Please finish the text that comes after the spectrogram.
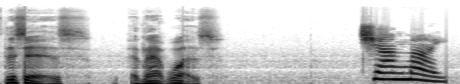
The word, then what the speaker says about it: Chiang Mai: Or to get it officially correct, this is, and that was Chiang Mai. Chiang Mai. Why do I keep on adding a syllable? Chiang Mai.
